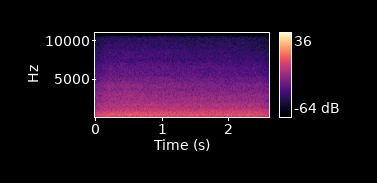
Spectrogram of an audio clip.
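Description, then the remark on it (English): A steady, dense roar of surf washing onto a beach along the Tijuana coastline in Mexico, on the Pacific Ocean, loud with no distinct breaks between waves, like continuous rushing water. No voices are audible. “The sound of crashing waves and children playing along the Tijuana coastline looks like a normal day at the beach.”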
